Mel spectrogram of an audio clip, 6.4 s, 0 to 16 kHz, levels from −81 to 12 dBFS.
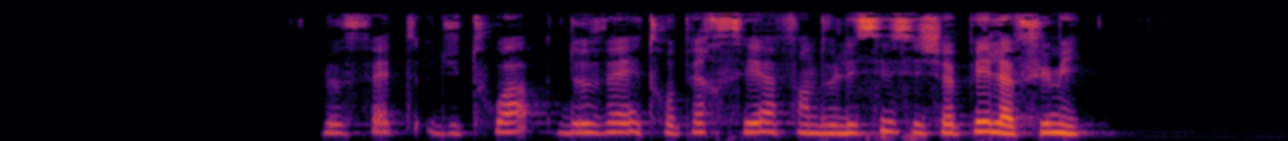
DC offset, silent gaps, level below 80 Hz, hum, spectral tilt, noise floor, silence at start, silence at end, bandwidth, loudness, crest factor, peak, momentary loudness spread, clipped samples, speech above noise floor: under 0.1%; none; -64 dBFS; none; -2.5 dB/octave; -85 dBFS; 1.6 s; 1 s; 11.5 kHz; -22 LUFS; 24 dB; -2 dBFS; 16 LU; under 0.1%; 61 dB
